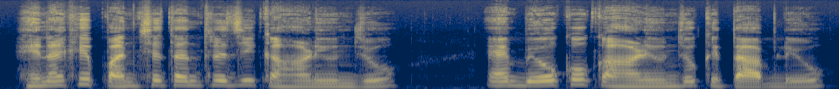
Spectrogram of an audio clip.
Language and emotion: Sindhi, neutral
